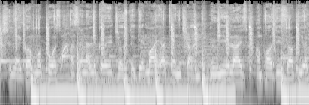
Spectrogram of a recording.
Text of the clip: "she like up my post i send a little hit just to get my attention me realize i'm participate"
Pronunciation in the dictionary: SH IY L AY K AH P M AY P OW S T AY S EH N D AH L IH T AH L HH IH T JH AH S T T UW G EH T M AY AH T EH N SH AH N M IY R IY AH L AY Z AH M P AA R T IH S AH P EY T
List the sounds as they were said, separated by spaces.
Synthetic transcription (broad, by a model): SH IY L AY K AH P M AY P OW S AY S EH N AH L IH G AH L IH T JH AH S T T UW G EH T M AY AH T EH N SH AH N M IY R IY AH L AY Z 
